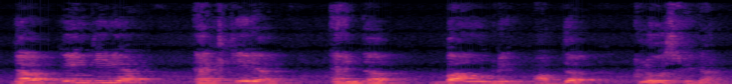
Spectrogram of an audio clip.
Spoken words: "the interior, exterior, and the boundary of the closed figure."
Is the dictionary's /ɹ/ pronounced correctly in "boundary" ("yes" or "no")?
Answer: yes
